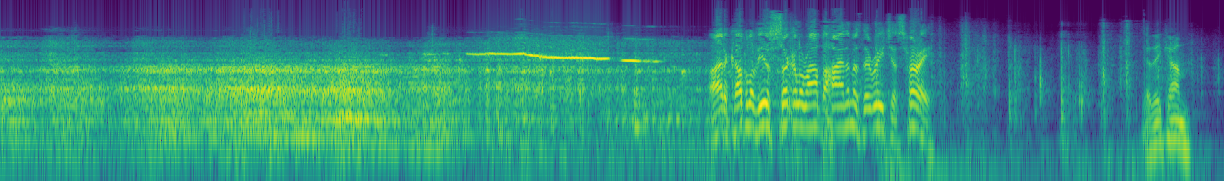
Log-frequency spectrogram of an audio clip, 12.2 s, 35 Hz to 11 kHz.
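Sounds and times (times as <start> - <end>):
high tire squeal of a swerving truck: 0.0 - 8.2
loud truck engine roaring: 0.0 - 9.8
speech: 7.1 - 9.4, 11.5 - 12.0.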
